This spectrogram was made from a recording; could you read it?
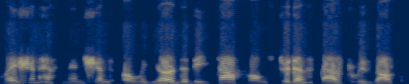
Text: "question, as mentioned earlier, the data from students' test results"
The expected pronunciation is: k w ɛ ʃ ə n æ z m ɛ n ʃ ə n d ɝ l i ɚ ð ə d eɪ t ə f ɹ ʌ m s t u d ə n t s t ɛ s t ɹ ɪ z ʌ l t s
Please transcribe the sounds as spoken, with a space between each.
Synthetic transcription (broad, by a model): k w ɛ ʃ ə n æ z m ɛ n ʃ ə n d ɝ l i ɚ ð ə d eɪ t ə f ɹ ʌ m s t u d ə n t s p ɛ s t ɹ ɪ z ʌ l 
